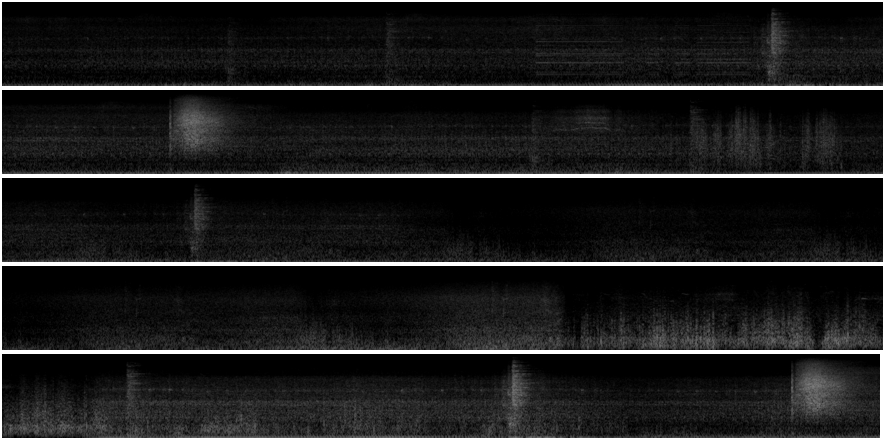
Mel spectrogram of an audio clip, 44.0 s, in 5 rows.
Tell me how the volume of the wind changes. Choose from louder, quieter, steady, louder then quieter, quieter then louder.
louder.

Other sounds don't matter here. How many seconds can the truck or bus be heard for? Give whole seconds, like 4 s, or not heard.
30 s.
